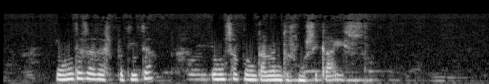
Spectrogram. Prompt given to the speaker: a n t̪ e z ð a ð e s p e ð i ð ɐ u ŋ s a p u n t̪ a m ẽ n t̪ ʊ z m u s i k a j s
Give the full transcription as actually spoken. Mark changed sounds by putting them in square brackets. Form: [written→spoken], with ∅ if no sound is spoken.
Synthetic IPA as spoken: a n t̪ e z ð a ð e s p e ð i ð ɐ u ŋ s a p u n t̪ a m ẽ n t̪ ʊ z m u s i k a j s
